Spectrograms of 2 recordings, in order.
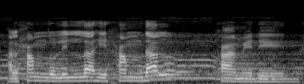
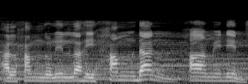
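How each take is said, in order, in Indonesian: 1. Kata kedua berakhir dengan bunyi l. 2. Kata kedua berakhir dengan bunyi n. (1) "Karena itu jumlah idhofah" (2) "Jangan mengatakan ... salah"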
